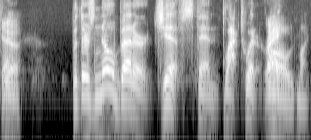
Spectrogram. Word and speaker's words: GIF: graphic yeah but the the guy who invented it said it's it's a soft G and I go off gin and giraffe that's what I go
